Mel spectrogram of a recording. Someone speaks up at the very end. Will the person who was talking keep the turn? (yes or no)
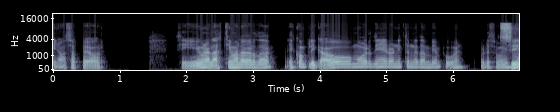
no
